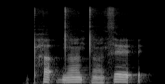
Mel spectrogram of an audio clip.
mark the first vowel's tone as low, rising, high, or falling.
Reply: high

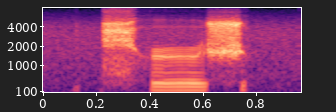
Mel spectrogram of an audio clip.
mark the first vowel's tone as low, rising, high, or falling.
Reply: low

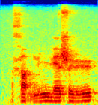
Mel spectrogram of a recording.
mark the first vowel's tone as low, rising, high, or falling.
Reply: low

